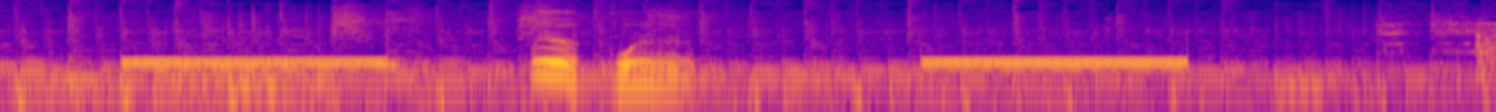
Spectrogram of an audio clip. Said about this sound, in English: This is your old pal, Goofy. And I'm answering the phone here.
